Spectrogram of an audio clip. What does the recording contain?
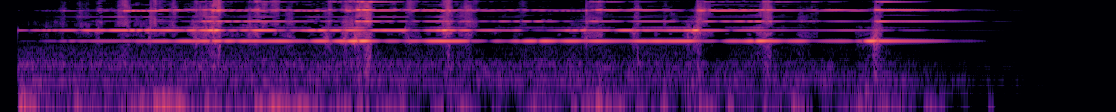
Stereo Harmony Bells
Two recordings of me playing with a singing bowl, played at different rates and panned L and R.
harmonics, monks, singing, monk, tibetan, meditation, harmonic, bell, edited, twinkle, design, glimmering, edit, bowl, stereo-recording, shining, sound-design, bells, harmony, sound, sounddesign, tibet, singing-bowl, cinematic, glimmer, twinkling, shiny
